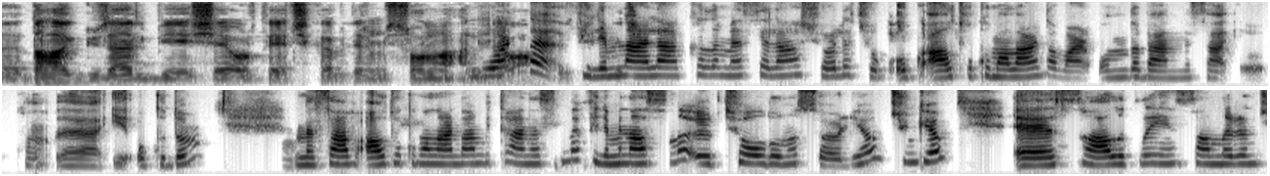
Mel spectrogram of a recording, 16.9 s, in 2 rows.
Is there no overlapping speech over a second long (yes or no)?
no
